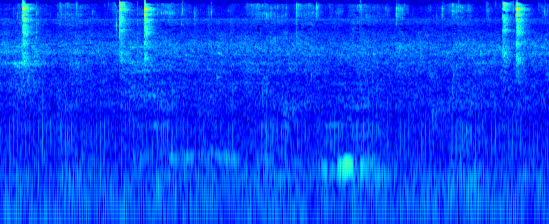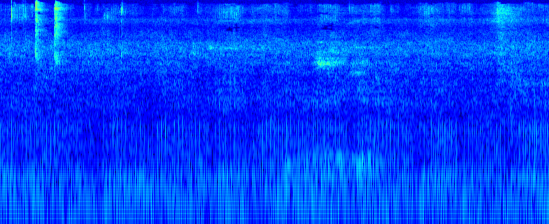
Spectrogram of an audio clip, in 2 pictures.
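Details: Grooming kitten giving a continuous deep, even purr, a soft vibrating hum that holds steady throughout, broken only by light clicks and one brief faint squeak.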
